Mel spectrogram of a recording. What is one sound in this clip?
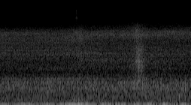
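A sheet of paper rustles briefly as it is moved.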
